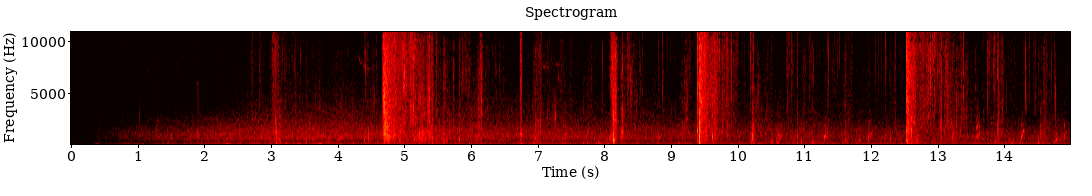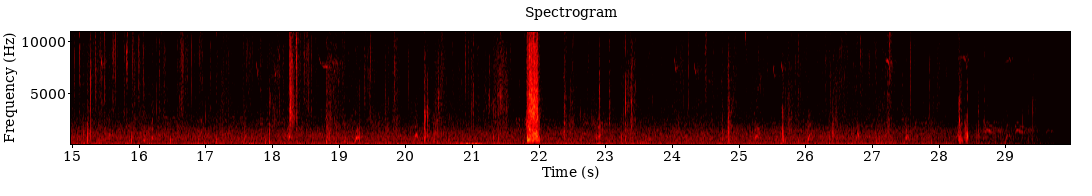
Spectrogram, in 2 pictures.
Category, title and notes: Soundscapes > Nature
Winter Walk at Interlochen Arts Academy
Walk through Interlochen Center of the Arts in the Winter, kicking snow and walking on slush.
footsteps, michingan, winter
